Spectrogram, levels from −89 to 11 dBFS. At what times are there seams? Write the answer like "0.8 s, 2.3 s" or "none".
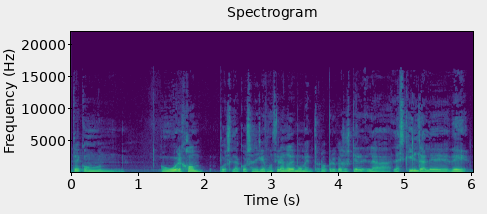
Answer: none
